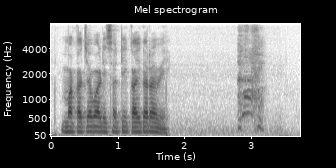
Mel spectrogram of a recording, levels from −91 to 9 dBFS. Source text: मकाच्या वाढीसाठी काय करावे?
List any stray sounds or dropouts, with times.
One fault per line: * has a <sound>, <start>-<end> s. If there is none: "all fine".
* has a sneeze, 2.8-3.3 s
